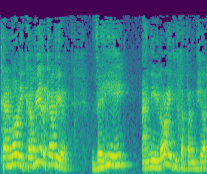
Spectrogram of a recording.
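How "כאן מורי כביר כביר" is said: mock blazing, fervent excitement. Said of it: "אני ככה בהתלהבות כזה חסידית, יוקדת".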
